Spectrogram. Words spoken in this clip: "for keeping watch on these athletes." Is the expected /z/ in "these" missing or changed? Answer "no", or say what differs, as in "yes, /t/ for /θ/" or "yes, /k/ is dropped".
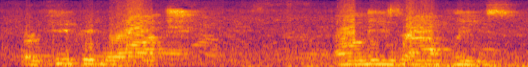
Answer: no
